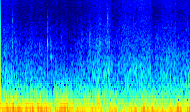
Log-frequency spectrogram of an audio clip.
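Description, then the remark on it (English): Loud, continuous low rumble of wind buffeting the microphone on top of a building, with gusty fluctuations throughout and no voices. “Bit windy. You can probably hear the wind. I'm up on top of the building, so it is a bit windy.”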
